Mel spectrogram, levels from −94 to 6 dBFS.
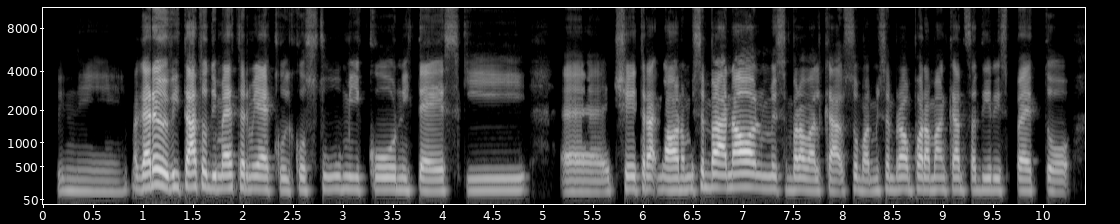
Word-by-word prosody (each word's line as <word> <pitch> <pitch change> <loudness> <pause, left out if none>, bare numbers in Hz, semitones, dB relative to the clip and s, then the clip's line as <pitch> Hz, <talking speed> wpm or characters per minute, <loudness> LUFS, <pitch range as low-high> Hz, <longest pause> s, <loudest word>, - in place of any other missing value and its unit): Quindi, 150 -1 -14
magari 190 +6 +6
ho 230 - +9
evitato 195 +2 +4
di 180 -2 -1
mettermi, 180 0 +1
ecco, 165 -1 -1
i - - -10
costumi 170 +1 -7
con 165 0 -2
i 160 0 -8
teschi, 155 +1 -5 0.3
ehm, 145 0 -5
eccetera 175 +3 -1
no, 165 -1 +4
non 165 0 -2
mi 175 - -6
sembrava 190 +1 +4
no, 195 +1 +7
non 185 -1 -6
mi 175 0 -5
sembrava 165 -1 -1
il 150 - -6
cas 145 -2 -2
insomma 160 -2 -6
mi 155 +1 -11
sembrava 170 +1 -2
un - - -13
po' 175 - -6
una 165 -1 +2
mancanza 165 -1 -4
di 160 0 -6
rispetto 155 -2 -5
165 Hz, 190 wpm, -22 LUFS, 155-175 Hz, 0.3 s, ho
